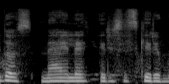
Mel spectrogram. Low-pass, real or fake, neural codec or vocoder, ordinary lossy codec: 14.4 kHz; fake; vocoder, 44.1 kHz, 128 mel bands, Pupu-Vocoder; AAC, 64 kbps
